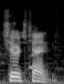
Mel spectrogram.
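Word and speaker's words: Zhuxin: It's Chiu-Shen. It's exactly Chiu-Shen. Yeah, but obviously not. I mean, for a non-Chinese person, it's really hard to say her name. So most people just call it Zhu Xin, like really easy. But it's supposed to be Chiu-Shen.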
